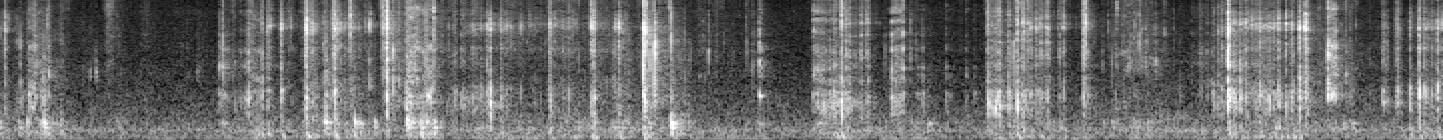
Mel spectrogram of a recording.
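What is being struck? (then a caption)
Bar of olive soap. A knife blade scrapes crumbly shavings off a solid, hand-sized tan olive soap bar held in the hand. Dry, crisp scraping strokes come in bright, rasping bursts with short pauses between them, with almost no low end.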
